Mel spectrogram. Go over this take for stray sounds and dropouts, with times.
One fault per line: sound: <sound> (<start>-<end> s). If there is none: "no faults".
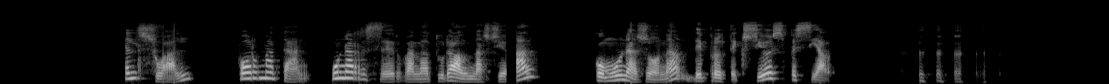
sound: dropout (5.1-5.2 s)
sound: laugh (9.0-10.0 s)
